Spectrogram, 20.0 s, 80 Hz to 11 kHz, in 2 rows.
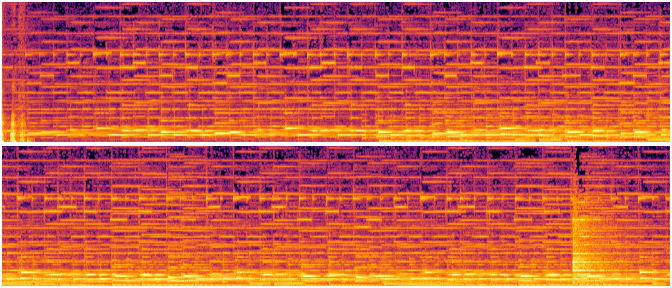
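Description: Layered instrumental album music with a repeating bell-like keyboard melody over a steady bass line, over 1,000 overdubbed parts all played by one musician, stacked together at a moderate, even volume.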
